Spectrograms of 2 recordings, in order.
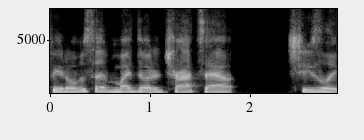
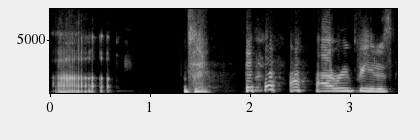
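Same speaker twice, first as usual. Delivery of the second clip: ordinary talk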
